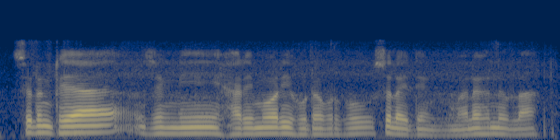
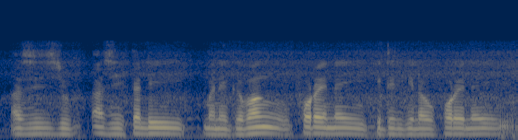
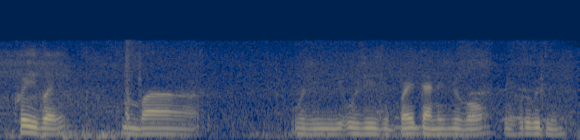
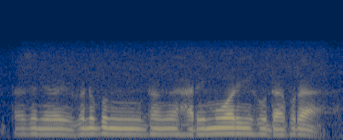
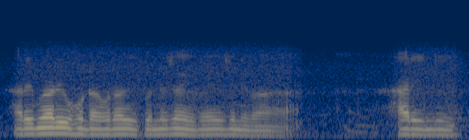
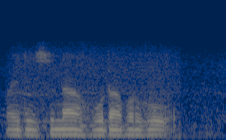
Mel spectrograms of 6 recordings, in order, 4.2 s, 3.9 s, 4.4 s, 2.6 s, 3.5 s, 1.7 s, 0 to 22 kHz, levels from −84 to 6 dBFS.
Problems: none marked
